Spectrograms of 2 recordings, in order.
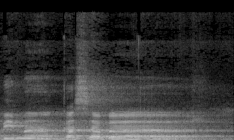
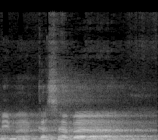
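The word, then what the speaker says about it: بِمَا كَسَبَا: Faqta'u aydiyahuma jazaa'an bima kasaba nakalan minallah wallahu azizun hakim. Ya, karena apa? Banyak orang yang membacanya banyak dibaca pendek. Bima kasabana kana minallah. Ya, jadi yang benar adalah bima kasaba.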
